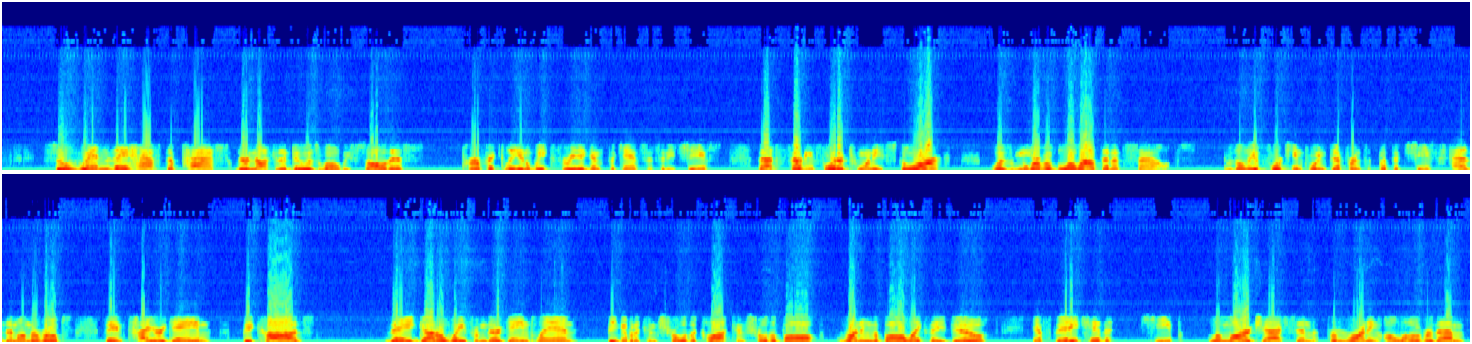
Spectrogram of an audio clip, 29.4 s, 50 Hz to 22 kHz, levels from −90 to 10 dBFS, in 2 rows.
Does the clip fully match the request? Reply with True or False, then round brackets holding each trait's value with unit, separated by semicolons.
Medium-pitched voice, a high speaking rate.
False (180 Hz; 185 wpm)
